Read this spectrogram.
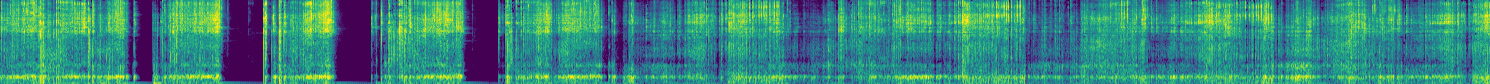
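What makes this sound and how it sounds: Very long acrylic nails scratch fast and aggressively across the hollow metal mesh dome grille of a large condenser microphone. The result is a dense, continuous scraping rasp with a strong low-mid body, broken by a few brief silent gaps in the first five seconds before running on steadily to the end.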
